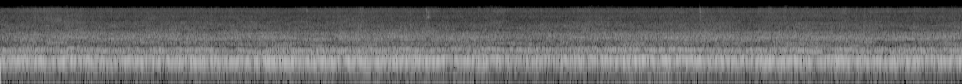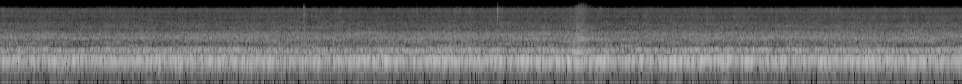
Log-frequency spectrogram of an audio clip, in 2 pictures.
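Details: Western honey bees from a wild tree colony produce a constant low, layered buzz, thick and unwavering, swelling slightly toward the end.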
